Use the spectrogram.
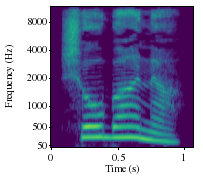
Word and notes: ಶೋಭನ: śobhana

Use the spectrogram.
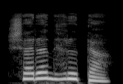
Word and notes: ಶರಧೃತ: śara dhřta

